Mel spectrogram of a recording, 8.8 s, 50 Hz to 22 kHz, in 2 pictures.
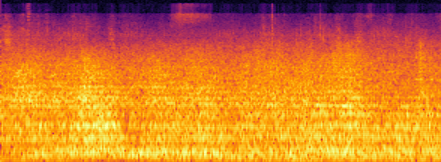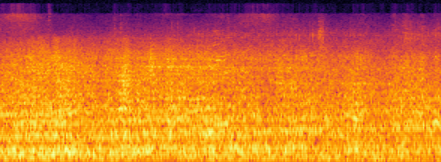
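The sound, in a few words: American airliner taking off from runway 25 right at LAX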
